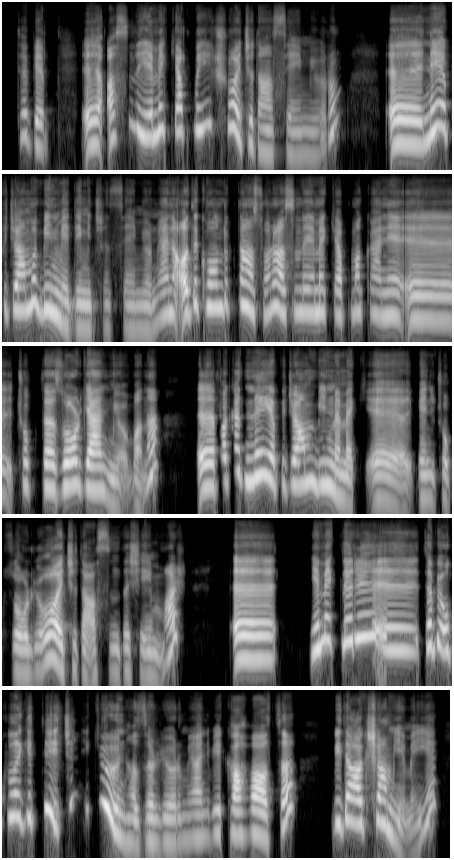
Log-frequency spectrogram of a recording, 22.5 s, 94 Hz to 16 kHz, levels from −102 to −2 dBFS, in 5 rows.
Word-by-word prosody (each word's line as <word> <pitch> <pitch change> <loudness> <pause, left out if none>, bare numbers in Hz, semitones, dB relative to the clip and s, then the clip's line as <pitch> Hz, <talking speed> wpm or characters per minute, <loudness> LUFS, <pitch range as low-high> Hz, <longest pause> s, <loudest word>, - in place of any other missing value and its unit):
Tabii, 225 -8 -7 0.4
ııı, 210 0 +1
aslında 310 +8 -5
yemek 300 +4 -2
yapmayı 325 +4 -3
şu 360 - -9
açıdan 210 - -3
sevmiyorum, 155 - -14 0.5
ııı, 220 +2 +3
ne 310 - +4
yapacağımı 265 -2 -1
bilmediğim 175 -12 -2
için 150 +1 -13
sevmiyorum. 145 0 -14
Yani, 225 +2 -3
adı 305 - +4
konduktan 280 0 0
sonra 235 +4 -2
aslında 240 0 -4
yemek 235 0 -5
yapmak, 235 +2 -7
hani, 220 -1 -6
eee, 195 -2 -4
çok 230 0 -10
da 215 -1 +5
zor 225 +4 +4
gelmiyor 205 - +3
bana, - - -3 0.4
eee, 225 0 +6
fakat 270 +4 -2
ne 295 +5 +3
yapacağımı 240 -2 +1
bilmemek, 180 - -1
eee, 150 -6 -3
beni 160 -2 -7
çok - - -12
zorluyor. 150 0 -4
O 230 - +4
açıdan 165 -5 +3
aslında 150 0 -10
şeyim 135 -4 -11
var. - - -1 0.5
Eee, 220 0 +6 0.3
yemekleri, 370 +6 +1
eee, 285 - +2
tabii 320 0 +1
okula 335 +5 0
gittiği 330 +6 +1
için - - -9
2 430 +3 -11
öğün 195 -5 +2
hazırlıyorum. 160 +1 -7
Yani, 180 +1 -7
1 205 - -6
kahvaltı, 200 - +4 0.4
1 275 - -2
de 305 - +5
akşam 275 -2 +5
yemeği. - - -9
225 Hz, 155 wpm, -24 LUFS, 180-280 Hz, 0.5 s, eee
